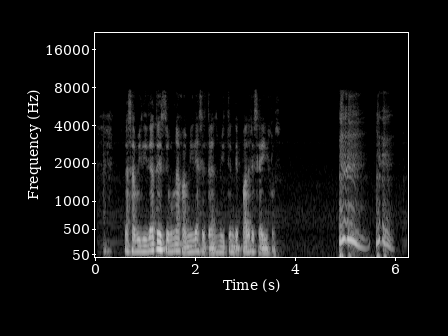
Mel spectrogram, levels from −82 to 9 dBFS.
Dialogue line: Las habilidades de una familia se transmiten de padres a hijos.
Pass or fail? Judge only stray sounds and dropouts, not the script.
fail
